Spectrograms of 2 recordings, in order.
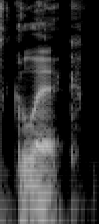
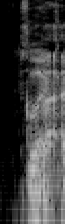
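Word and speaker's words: Glück: And Louise, is it Gluck? Is that, I never know how to say her name. – I've just heard recently from others, Glick. – Glick.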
